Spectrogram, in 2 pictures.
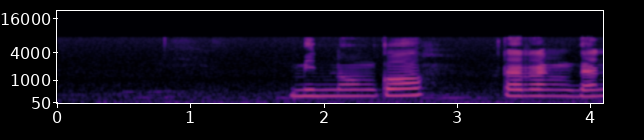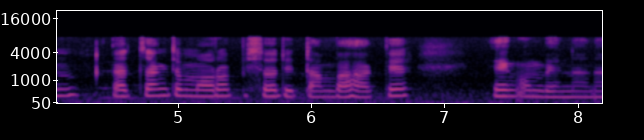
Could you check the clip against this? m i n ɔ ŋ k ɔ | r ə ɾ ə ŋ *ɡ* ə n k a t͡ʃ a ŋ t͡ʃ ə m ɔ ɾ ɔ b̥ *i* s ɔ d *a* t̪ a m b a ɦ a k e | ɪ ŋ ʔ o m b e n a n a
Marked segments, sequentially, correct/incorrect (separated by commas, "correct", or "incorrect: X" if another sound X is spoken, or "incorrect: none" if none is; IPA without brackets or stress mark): correct, correct, incorrect: i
